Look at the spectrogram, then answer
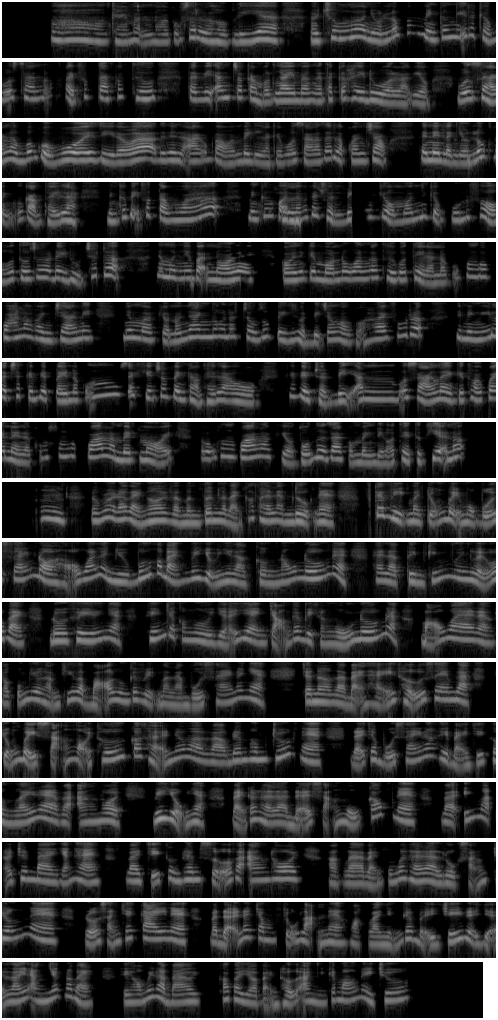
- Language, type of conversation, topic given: Vietnamese, advice, Làm sao để duy trì một thói quen mới mà không nhanh nản?
- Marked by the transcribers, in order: tapping; unintelligible speech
